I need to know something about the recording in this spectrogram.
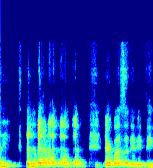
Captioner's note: laughs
